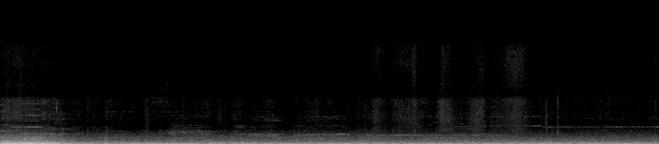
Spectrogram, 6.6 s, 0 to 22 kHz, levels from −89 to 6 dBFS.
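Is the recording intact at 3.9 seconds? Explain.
Yes, the audio is intact at 3.9 seconds, with no fault at that moment.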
